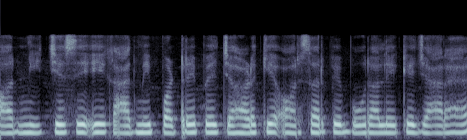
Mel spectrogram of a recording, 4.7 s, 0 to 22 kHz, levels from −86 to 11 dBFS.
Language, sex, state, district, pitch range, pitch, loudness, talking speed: Hindi, female, Chhattisgarh, Bilaspur, 215-225 Hz, 225 Hz, -14 LUFS, 230 wpm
